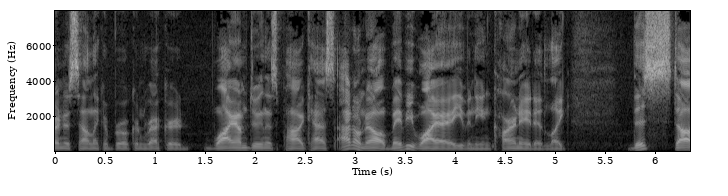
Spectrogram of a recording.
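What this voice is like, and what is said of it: Usual voice. Nothing is said of it.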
